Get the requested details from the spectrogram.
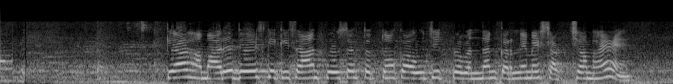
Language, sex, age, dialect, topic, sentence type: Hindi, female, 25-30, Marwari Dhudhari, agriculture, statement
